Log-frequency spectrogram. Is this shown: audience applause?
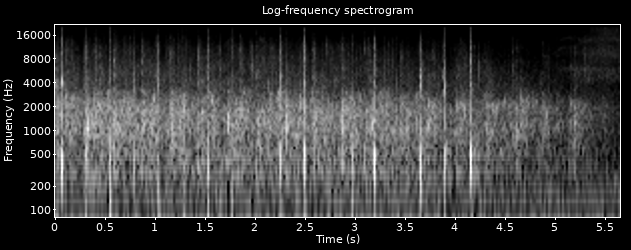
yes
